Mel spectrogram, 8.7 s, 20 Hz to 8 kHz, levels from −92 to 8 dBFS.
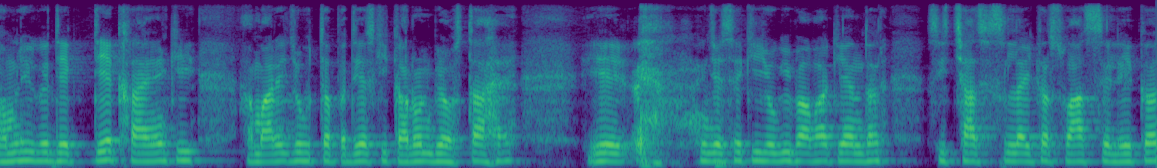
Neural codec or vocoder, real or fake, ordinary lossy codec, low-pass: none; real; none; 7.2 kHz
